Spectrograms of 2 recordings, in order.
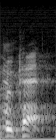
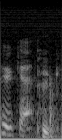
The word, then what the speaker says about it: Phuket: you been in in Thailand okay oh it's pronounced Phuket Phuket Island the island of Phuket Phuket yeah very nice we went out one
